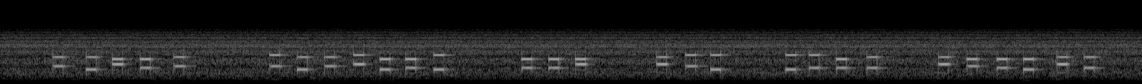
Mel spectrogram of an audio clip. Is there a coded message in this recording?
Yes: DTMF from 0.5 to 10.9 s, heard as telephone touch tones, dialled by hand, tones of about 100 ms, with phone line noise. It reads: 82*48 928#143 44* 093 3645 074105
